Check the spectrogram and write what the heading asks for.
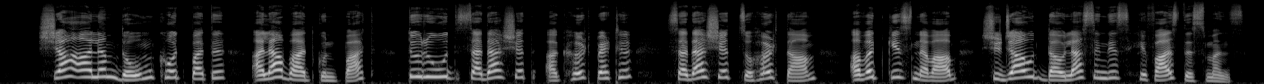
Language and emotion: Kashmiri, neutral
